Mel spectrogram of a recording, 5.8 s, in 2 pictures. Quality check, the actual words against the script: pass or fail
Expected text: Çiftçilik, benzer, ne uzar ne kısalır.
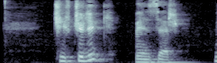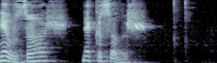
pass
